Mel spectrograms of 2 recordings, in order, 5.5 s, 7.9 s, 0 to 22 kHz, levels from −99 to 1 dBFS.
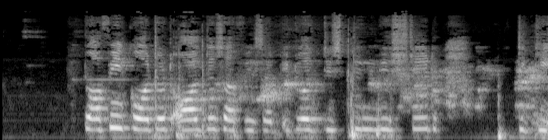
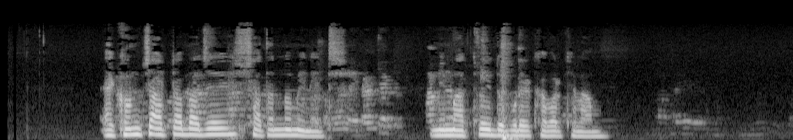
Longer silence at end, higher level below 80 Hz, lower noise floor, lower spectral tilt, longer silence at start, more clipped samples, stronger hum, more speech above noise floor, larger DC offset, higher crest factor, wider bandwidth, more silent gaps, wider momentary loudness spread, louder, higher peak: second, 0 s vs 1.05 s; second, -48 dBFS vs -38 dBFS; second, -60 dBFS vs -66 dBFS; second, -5.5 dB/octave vs -7.5 dB/octave; second, 0.85 s vs 1 s; neither; neither; second, 43 dB vs 49 dB; neither; about the same, 16 dB vs 16 dB; first, 14 kHz vs 10 kHz; neither; second, 13 LU vs 17 LU; about the same, -17 LUFS vs -18 LUFS; about the same, -2 dBFS vs -4 dBFS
